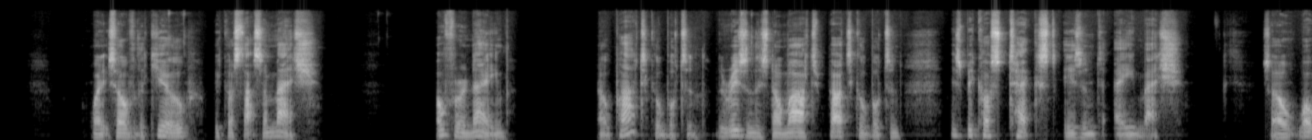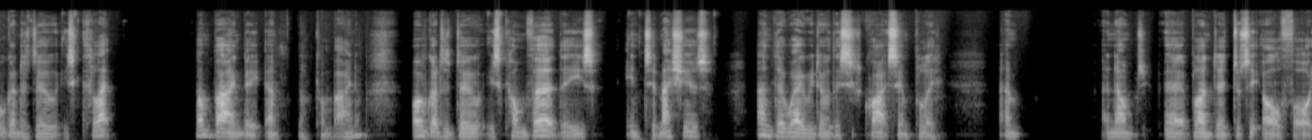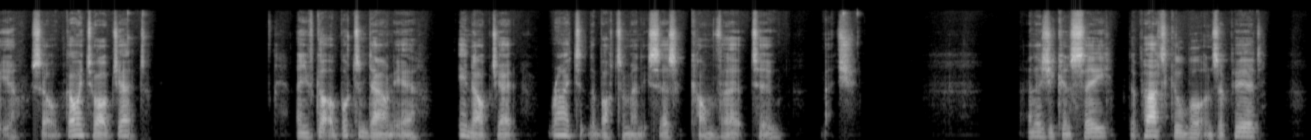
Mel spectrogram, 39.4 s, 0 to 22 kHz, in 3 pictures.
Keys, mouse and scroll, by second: 1.9 click, 3.9 click, 7.5 click, 13.9 click, 14.8 scroll, 15.5-16.7 scroll, 16.7-17.5 scroll, 18.1 click, 19.5 click, 20.3 click, 27.7 click, 34.8-39.3 drag.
